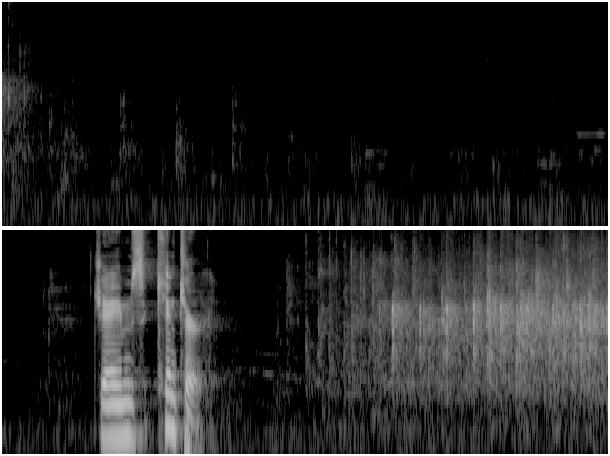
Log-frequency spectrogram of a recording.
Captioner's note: applause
